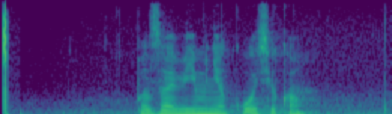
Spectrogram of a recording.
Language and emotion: Russian, neutral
